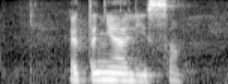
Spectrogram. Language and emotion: Russian, neutral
